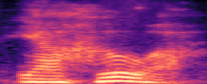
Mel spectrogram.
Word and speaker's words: Yahuah: Such as you see here I A O U and E with the U A having the U sound which agrees with the Assyrian pronunciation Yahuah. And is pronounced Yahuah.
